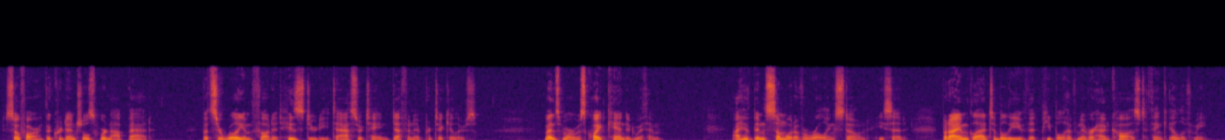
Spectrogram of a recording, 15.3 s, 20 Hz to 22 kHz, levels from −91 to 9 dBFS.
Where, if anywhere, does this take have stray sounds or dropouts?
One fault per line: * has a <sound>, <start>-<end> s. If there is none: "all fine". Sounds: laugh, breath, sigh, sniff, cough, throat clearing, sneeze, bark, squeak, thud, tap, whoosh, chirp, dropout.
all fine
